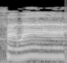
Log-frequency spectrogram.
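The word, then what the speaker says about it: falah (فلاح): Which one was right? The second one. Because this is, where is this ha from? Which part? Middle of the throat. So we pronounce it falah.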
